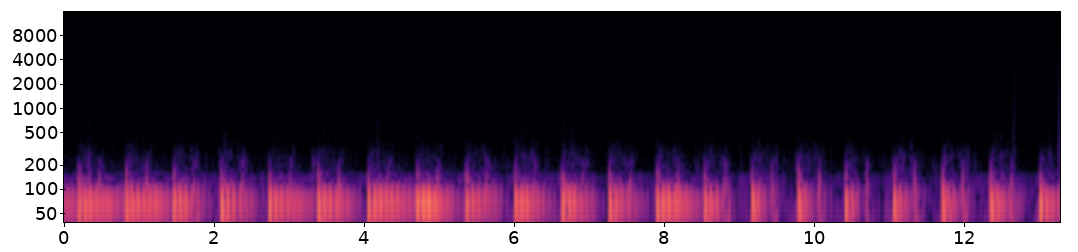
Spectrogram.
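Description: Strong, regular low thumps of the heartbeat at about 94 beats a minute, each a closely paired lub-dub. This is a normal heart recovering after exercise, still beating somewhat fast as it settles back toward resting rate.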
